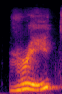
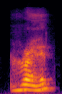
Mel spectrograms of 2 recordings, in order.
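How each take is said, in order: First: It is said as the present tense form. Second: It is said as the past tense form. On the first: The action happens now or habitually. "read en presente" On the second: The action happened in the past. "read en pasado"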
